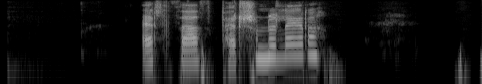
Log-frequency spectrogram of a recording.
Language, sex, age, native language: Icelandic, female, 30-39, Icelandic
